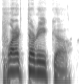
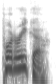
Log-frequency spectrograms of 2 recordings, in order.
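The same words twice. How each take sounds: First: It is said the Spanish way, rolled r. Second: It is said the English way, plain r. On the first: "if you're speaking Spanish, roll the tongue" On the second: "But if you're speaking English"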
